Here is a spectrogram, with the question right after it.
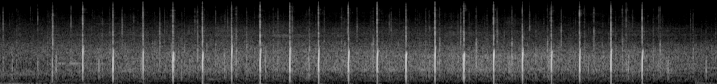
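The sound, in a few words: audience applause for graduates' parents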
